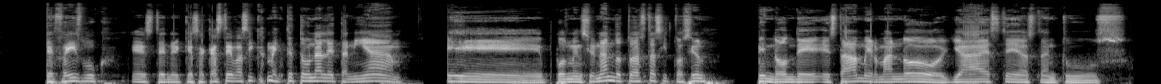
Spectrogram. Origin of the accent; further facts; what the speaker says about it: Mexico; yo quiero diseminar esto especialmente en mi país ahora que entró el nuevo presidente legítimo, Andrés Manuel López Obrador, AMLO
